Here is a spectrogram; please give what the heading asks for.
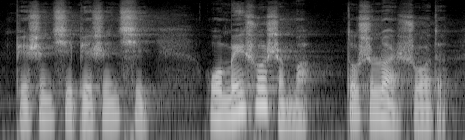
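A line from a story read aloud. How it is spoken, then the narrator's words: Soft, comforting. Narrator (Chinese): 小声安慰说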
